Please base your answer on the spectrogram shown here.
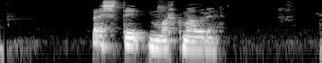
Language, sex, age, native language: Icelandic, male, 50-59, Icelandic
